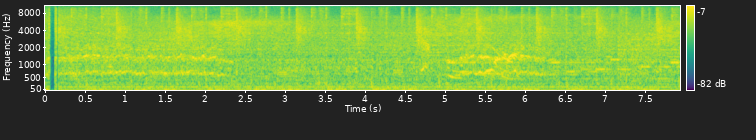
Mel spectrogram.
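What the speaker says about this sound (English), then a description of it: "I love pulling off that drift" Car drifting with tire skid in Ridge Racer 64, a steady engine roar with squealing tire screeches rising and falling over it, continuous and fairly loud.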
